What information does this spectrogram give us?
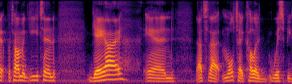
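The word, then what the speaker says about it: Potamogeton gayi: name up but that's how you say it pitama gettin gay I and that's that multi-coloured wispy grass with the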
